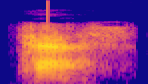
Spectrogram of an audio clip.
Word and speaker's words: pas: The Greek word would be pas, P-A-S. And it's pronounced almost identical with P-A-S-S, but you don't stretch out the S as long. So it's not pass, but it's pass.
